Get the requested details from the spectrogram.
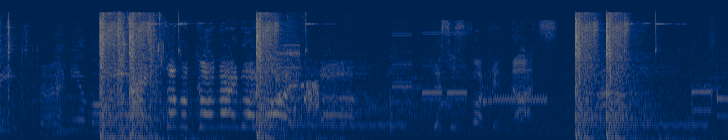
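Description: A rifle fires several loud, echoing shots.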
